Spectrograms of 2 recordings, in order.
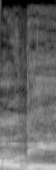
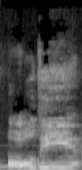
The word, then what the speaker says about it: Aldi: In English, people usually pronounce this Aldi. I think I've also heard Aldi before, but I think most people say Aldi. Or they also sometimes add an S that isn't there in the end and say Aldis.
